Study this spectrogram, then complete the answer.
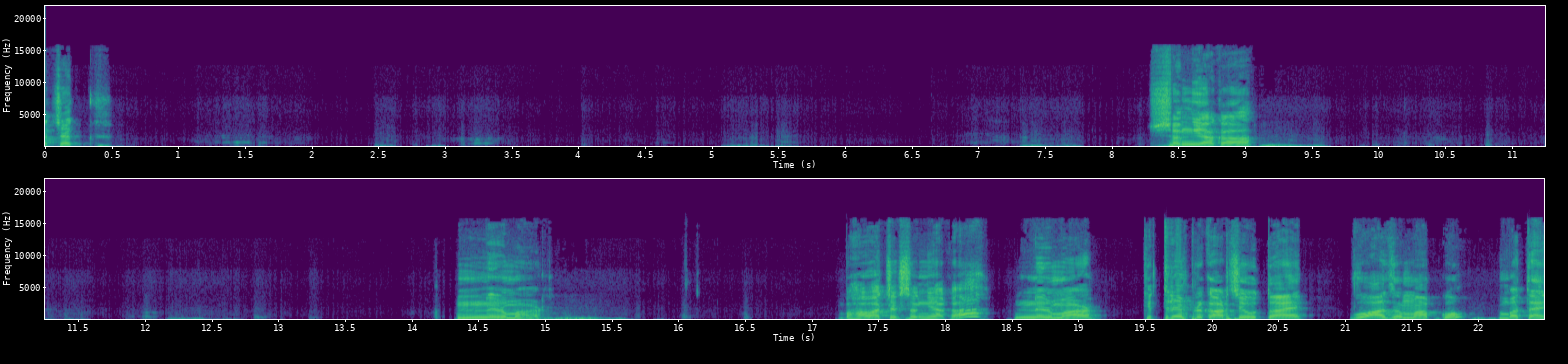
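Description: A man speaks clearly and slowly into a nearby microphone, pausing often.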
